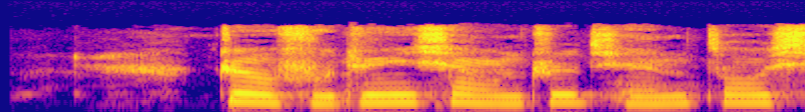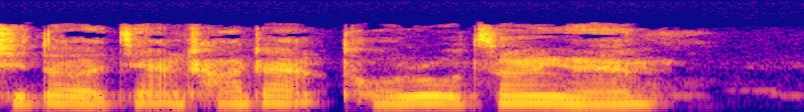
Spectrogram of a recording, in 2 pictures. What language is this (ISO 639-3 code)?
zho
